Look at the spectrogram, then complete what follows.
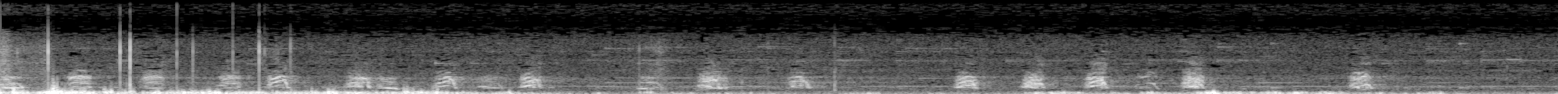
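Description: Dog yelping repeatedly: a run of short, high calls, a few a second, with a brief pause midway, stopping about a second before the end.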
